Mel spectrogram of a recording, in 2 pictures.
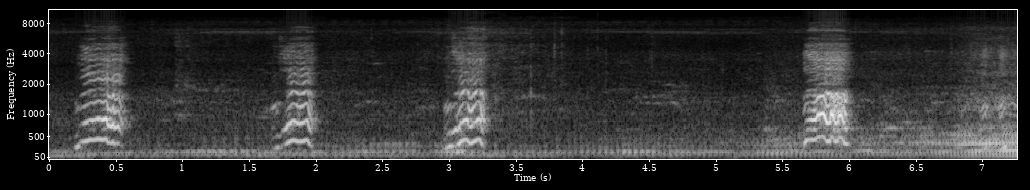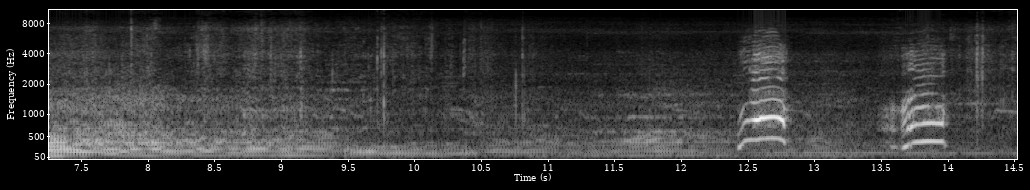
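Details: Goat bleating during its fifth birth; short nasal bleats repeat about every one to two seconds, broken by a stretch of rustling and murmuring noise, then two more bleats near the end.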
